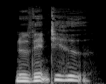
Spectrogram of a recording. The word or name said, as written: nødvendighed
